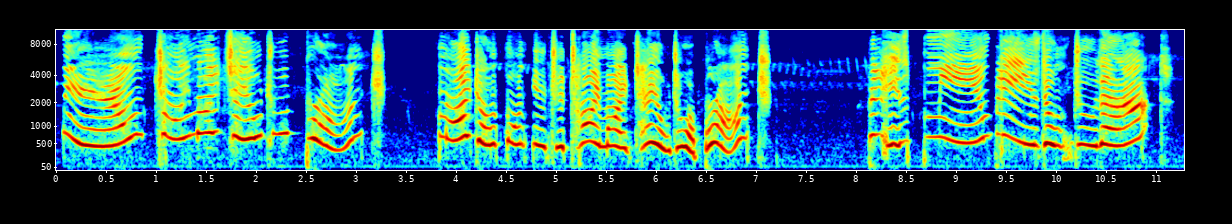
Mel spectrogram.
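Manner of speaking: squeaky pleading kitten, high pitched. Acted. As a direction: beg like a little kitten.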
